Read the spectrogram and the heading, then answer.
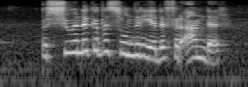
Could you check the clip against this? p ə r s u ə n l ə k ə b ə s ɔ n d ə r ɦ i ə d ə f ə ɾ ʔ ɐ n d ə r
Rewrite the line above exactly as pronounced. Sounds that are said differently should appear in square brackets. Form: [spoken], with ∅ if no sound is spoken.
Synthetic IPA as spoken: p ə r s u ə n l ə k ə b ə s ɔ n d ə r ɦ i ə d ə f ə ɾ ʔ ɐ n d ə r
